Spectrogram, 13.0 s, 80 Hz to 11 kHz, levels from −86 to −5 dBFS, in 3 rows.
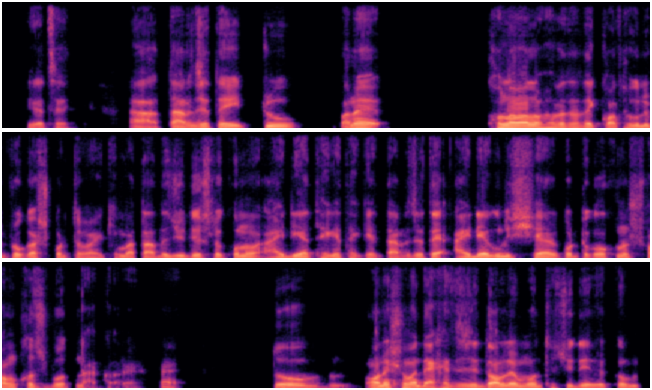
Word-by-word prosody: ঠিক - - -6
আছে? - - -7 0.5
আ - - +1 0.2
তারা 110 -1 +3
যাতে 125 +1 -1
একটু 140 +3 0 0.4
মানে - - +4 0.9
খোলামেলাভাবে 145 -3 +6
তাদের 125 -2 0
কথাগুলি 115 -2 -1
প্রকাশ 105 -2 0
করতে - - -5
পারে। 90 -1 -4
কিংবা 105 0 -3
তাদের 105 +2 -1
যদি 110 0 -2
আসলে 105 - -3
কোন 110 - +2 0.2
আইডিয়া 110 +1 +1
থেকে 110 -3 -1
থাকে, 100 -5 -6
তারা 100 -1 -2
যাতে 110 - +1 0.2
আইডিয়াগুলি 120 +2 +3
শেয়ার 120 -1 +3
করতে 120 -2 -3
কখনো 115 +1 -2
সংকোচ 135 +3 -1
বোধ 110 - -2
না - - -9
করে। - - -15 0.2
হ্যাঁ? - - -8 0.6
তো - - +3 0.6
অনেক 145 0 +5
উম - - -4
সময় 145 -2 +3
দেখা 125 +3 +1
যায় 130 0 -4
যে 130 - -1
দলের 115 +1 +5
মধ্যে 115 +3 -3
যদি 115 -3 -3
এরকম 105 +1 -3
115 Hz, 200 wpm, -24 LUFS, 110-130 Hz, 0.9 s, খোলামেলাভাবে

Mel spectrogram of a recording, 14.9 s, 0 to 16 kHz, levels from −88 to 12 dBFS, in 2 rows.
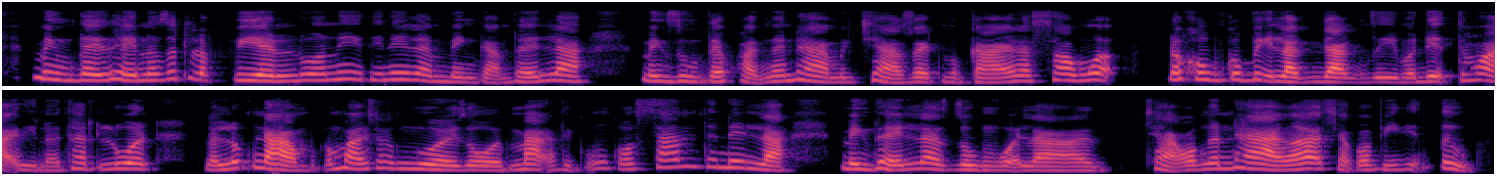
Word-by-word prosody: Mình 305 -8 -1
thấy 260 -1 +4
thấy 265 -5 +3
nó 270 +1 0
rất 330 +3 -6
là 280 - -1
phiền 255 -3 +6
luôn 270 +4 -1
ấy, 310 -1 -4
thế 280 - -8
nên 295 0 -1
là 260 - 0
mình 205 -4 -5
cảm 185 - -6
thấy 200 -1 -1
là 250 -2 +2 0.3
mình 230 -4 -1
dùng 220 -1 -3
tài 210 -1 +2
khoản - - -5
ngân 230 +4 -2
hàng 225 -8 0
mình 195 0 -9
trả 185 -2 -1
rẹt 195 +2 -2
một 195 - -10
cái 190 +1 0
là 235 - -1
xong 265 +3 0
á, 290 - +4 0.3
nó 290 - +3
không 305 -5 -1
có 290 - +1
bị 285 -4 -2
lằng 205 -2 +3
nhằng 190 -3 +4
gì 195 0 -2
mà 185 - -3
điện 225 +2 +1
thoại 270 0 +2
thì 195 - -6
nói 175 -1 -10
thật 250 +4 -4
luôn 245 0 +2 0.3
là 200 - -2
lúc 275 +7 0
nào 255 -8 +8
mình 185 - -13
cũng 225 - -6
mang 245 -4 +3
trong 255 -2 -6
người 210 -4 +3
rồi, 190 -2 -1
mạng 220 +3 0
thì 200 - -11
cũng 265 +6 -12
có 225 -1 -6
sẵn, 310 +8 -4
thế 330 -1 -7
nên 295 -2 0
là 195 -5 +4 0.3
mình 230 -3 +2
thấy 200 - +3
là 240 +2 +1
dùng, 200 -2 -2
gọi 185 - -1
là, 175 -1 0 0.3
trả - - +1
qua 195 - +1
ngân 245 +2 -2
hàng 240 -8 +5
á, 245 +3 +6
trả 230 -4 -7
qua 200 - -3
ví 200 0 -8
điện 215 +7 -12
tử, 260 -5 -1
230 Hz, 310 wpm, -26 LUFS, 200-265 Hz, 0.3 s, nào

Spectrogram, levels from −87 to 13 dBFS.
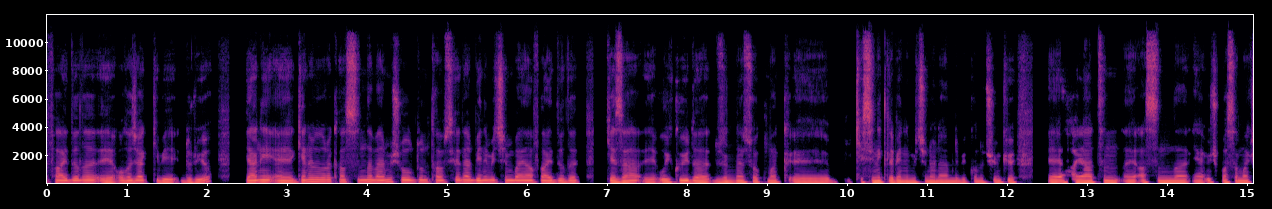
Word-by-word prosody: faydalı, 125 +1 0
iii, 110 0 +2
olacak 115 +2 0
gibi 105 -2 0
duruyor. 100 +8 0 0.5
Yani, 120 +3 +4
eee, 115 -3 +1
genel 130 +6 0
olarak 140 -1 -2
aslında 130 0 0
vermiş 135 +2 -1
olduğun 135 0 +1
tavsiyeler 125 +1 -2
benim 125 +2 +2
için 120 0 0
bayağı 120 0 +2
faydalı. 115 -1 0 0.3
Keza, 110 +2 +2
eee, 100 0 -2
uykuyu 110 +3 +2
da 105 -2 +2
düzenine 105 -1 +1
sokmak, 105 0 -3
eee, 95 -1 0 0.3
kesinlikle 105 +1 +2
benim 95 -1 +2
için 95 +1 -2
önemli 95 0 0
bir 95 - -4
konu 95 0 -4
çünkü, 105 +3 -2 0.4
eee, 100 -1 +3
hayatın, 105 +1 +2
eee, 95 0 0
aslında 110 +1 +1
ya 100 0 -2
3 110 -3 -5
basamak 110 0 0
110 Hz, 150 wpm, -23 LUFS, 100-120 Hz, 0.5 s, Yani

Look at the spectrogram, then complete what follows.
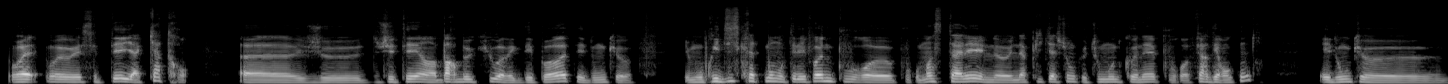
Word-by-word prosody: Ouais, 470 -2 +7
ouais, 115 -1 +1
ouais, 115 0 +2
c'était 110 +5 -1
il 135 - +5
y - - +5
a - - +5
4 - - -4
ans, - - -9 0.5
heu, 100 -1 +1
je 100 +1 -4
d 90 - -15
j'étais 120 +5 0
à 120 - +3
un 105 -2 +2
barbecue 120 +3 +1
avec 100 -1 0
des 105 +2 -4
potes 130 +9 +3
et 110 - -1
donc 105 +3 -6
heu, 90 -1 -4 0.5
ils 105 - -6
m'ont 110 +1 -1
pris 140 +4 +1
discrètement 150 +2 0
mon 130 -3 -1
téléphone 130 +6 +3
pour, 115 -5 -1
heu, 100 -1 +4
pour 105 -2 -11
m'installer 135 +3 +3
une 110 -4 -1
une 100 +2 -2
application 120 +5 -3
que 120 - -10
tout 100 - -14
le 115 - -2
monde 120 -2 -3
connaît 120 +1 -1
pour, 100 -5 -7
heu, - - -10
faire 125 +7 -1
des 115 0 +1
rencontres 115 - -5 0.5
et 110 -1 +1
donc 120 +4 -3
heu, 95 -4 -2
110 Hz, 200 wpm, -25 LUFS, 100-125 Hz, 0.5 s, Ouais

